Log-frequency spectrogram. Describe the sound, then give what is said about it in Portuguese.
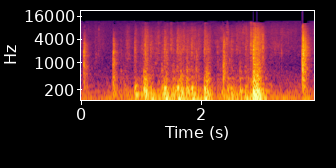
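A window is shut against the dark of night with a few soft knocks and rubbing handling noises, then a louder thump late on and a final sharp click. “Isso se pode remediar facilmente. Fechando a janela.”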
